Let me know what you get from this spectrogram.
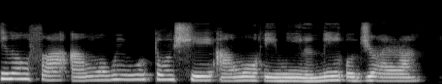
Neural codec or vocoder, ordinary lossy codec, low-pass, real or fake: codec, 24 kHz, 0.9 kbps, WavTokenizer, medium music audio release; none; 7.2 kHz; fake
